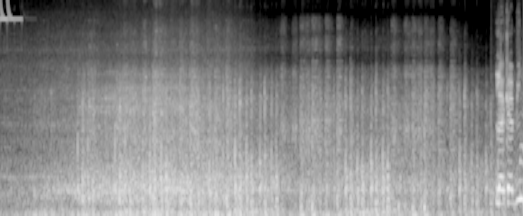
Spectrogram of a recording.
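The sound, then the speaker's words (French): A narrow, empty train wagon with old, faded red seats rolls along the rails with a steady rumble and rhythmic clickety-clack, swelling slightly in the middle and ending with a brief bright screech. “Le wagon n'est pas très large, mais juste assez pour laisser passer Zaïd et son sac de sport.”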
